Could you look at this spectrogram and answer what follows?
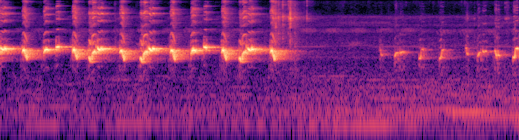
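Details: Sooty-headed bulbul in persistent song as a lure for young birds. Loud, rapid bubbly whistled notes run for three seconds, then a brief pause, then softer, more distant repeats of the same notes.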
